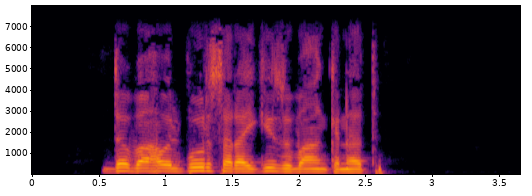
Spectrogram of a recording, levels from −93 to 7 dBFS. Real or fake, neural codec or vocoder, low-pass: real; none; 7.2 kHz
